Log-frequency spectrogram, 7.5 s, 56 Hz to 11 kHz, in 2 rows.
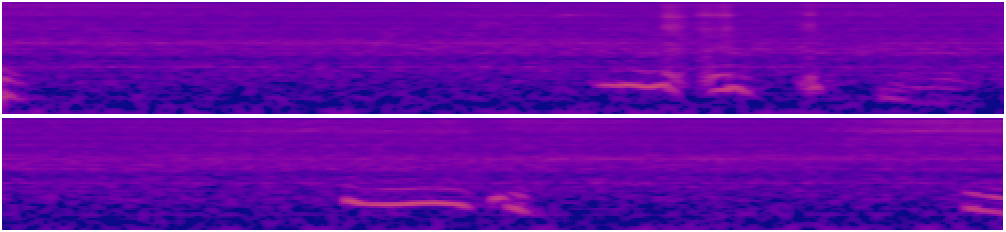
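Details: Sleeping cat's snoring, possibly while dreaming: soft, low rumbling snores, about 20 a minute, each a brief buzzy inhalation over quiet room noise; ordinary sleep snoring.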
